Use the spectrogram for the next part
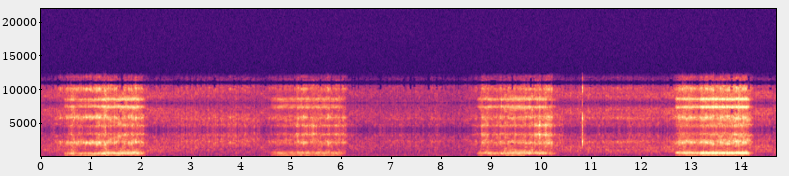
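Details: Man snoring while asleep: four steady snores on the breath in, about every four seconds, around 15 breaths a minute, with quiet pauses between; ordinary snoring.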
